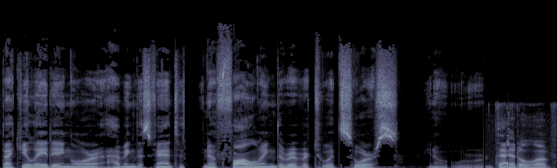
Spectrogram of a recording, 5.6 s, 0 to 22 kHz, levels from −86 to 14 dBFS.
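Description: Damaged data in a compressed stream hits this speech recording twice, at 1.81 to 1.88 s, between "or having this" and "you know following the", and at 5.03 to 5.11 s. Each time the decoder loses sync on corrupted frames. From 4.84 s to the end, a 20 ms dropout is followed by narrower, duller sound with nothing above 8.4 kHz and a new noise floor roughly 30 dB down at about the same level, most likely an input switched to a poorer device.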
